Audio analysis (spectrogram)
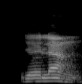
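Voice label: "jelang", Malay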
